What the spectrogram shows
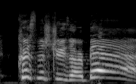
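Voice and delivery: stern, loud delivery.

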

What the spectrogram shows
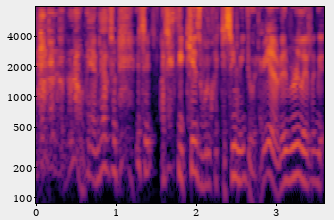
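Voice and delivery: mock super-fast, high, wired, eager pleading tone. Retelling what an actor would say before stunts: imitating someone hyper and energetic. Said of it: "He was just super fast, hyper all the time".

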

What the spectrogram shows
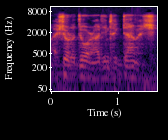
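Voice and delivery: gruff, roughened put-on voice. A player repeats the line just said, this time in a gruff voice. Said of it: "gruff voice".

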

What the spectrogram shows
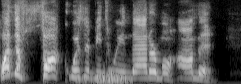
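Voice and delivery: genuinely angry outburst, pitched very high. Retelling a movie scene line: imitating someone genuinely angry. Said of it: "just genuinely angry".

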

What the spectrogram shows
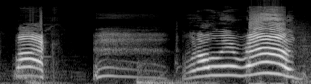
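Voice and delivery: furious, very loud, high-pitched mad outburst. Speaker blows up in the middle of a rant, mad outburst. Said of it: "I'm so mad right now!".

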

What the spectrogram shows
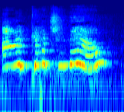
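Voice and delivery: excited little mouse squeak, very high, very slow. Narrator reading a little mouse playing a board game with another mouse, squeaking excitedly. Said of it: "squeaked Christopher Church Mouse excitedly".

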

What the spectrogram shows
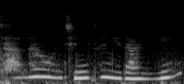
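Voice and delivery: startled, trembling, quavering high-pitched voice. Reading a startled character's question in a story, in a trembling voice. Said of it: "떨리는 목소리로 물었다".

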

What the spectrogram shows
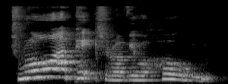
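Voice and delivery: put-on broad Yorkshire accent, laid on thick. Speaker retells what his school teacher told the class, in Mrs. Hilton's thick Yorkshire accent. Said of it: "in her thick Yorkshire accent".

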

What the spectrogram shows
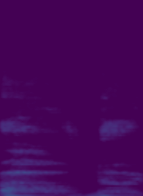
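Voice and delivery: breathed out very softly, dismayed.

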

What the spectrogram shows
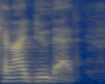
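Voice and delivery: ordinary talk

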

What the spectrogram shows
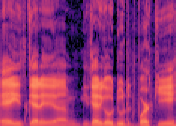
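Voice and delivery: terrible put-on Canadian accent. Speaker signs off to the guys: terrible canadian accent. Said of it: "There's my terrible Canadian accent".

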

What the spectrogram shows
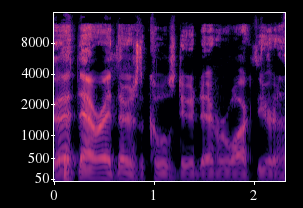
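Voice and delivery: ordinary talk, nothing marked

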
